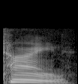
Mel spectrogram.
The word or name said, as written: Newcastle upon Tyne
